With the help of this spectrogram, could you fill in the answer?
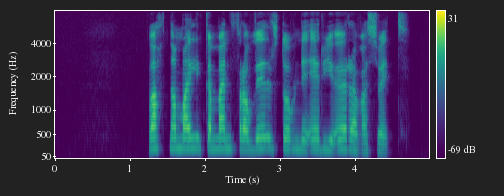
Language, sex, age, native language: Icelandic, female, 40-49, Icelandic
